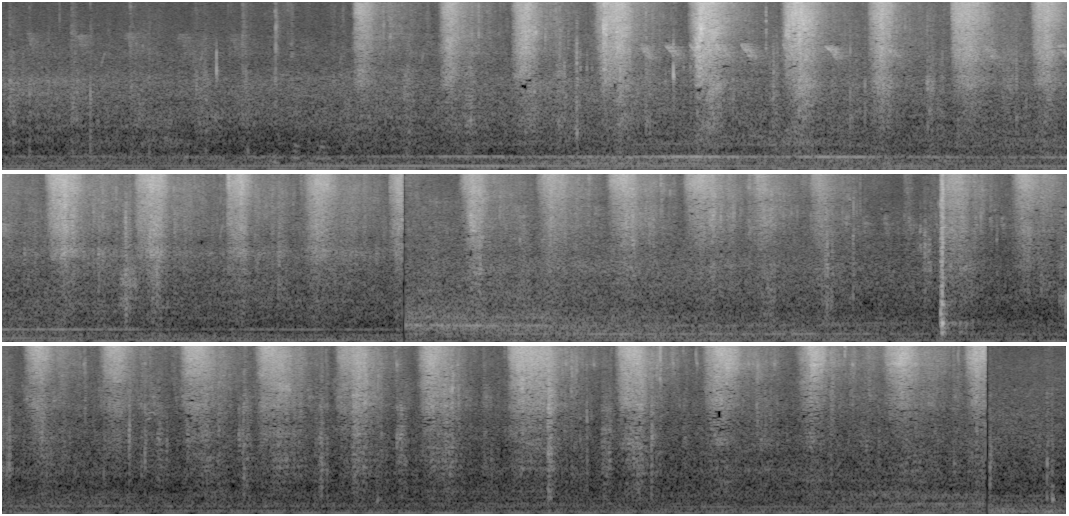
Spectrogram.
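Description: Baby monkey sucking at a milk bottle: a run of short wet clicks, about one to two a second, over a steady low hum. One louder sharp click about two-thirds of the way through.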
